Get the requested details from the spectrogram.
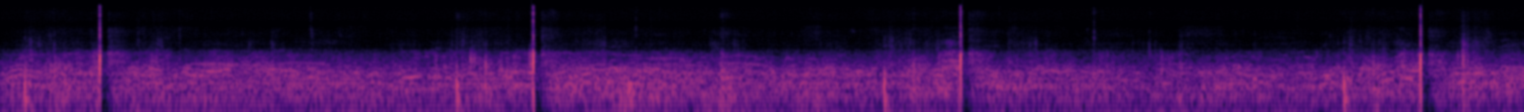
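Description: A bat cracks sharply against a baseball, again and again.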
